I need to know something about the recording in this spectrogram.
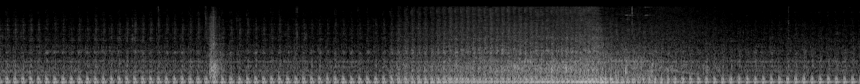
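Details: Honda 420 ATV engine idling with a choppy, uneven, stumbling beat, misfiring; issue tied to the front brake interlock at start.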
